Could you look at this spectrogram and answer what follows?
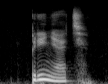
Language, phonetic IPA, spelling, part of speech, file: Russian, [prʲɪˈnʲætʲ], принять, verb, Ru-принять.ogg
- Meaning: 1. to take 2. to admit, to accept 3. to receive 4. to assume 5. to arrest, to detain, to take in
